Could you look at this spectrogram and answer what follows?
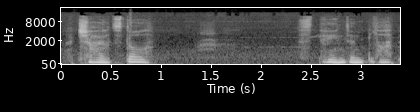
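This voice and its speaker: A woman playing a grim, wounded thief bent on revenge in a dramatic video game, terse and weighty, with a low voice. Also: flat delivery, extremely slow, darkish tone, slightly rough, exaggerated voice. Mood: grim, guarded. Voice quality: low-pitched voice. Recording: music behind the voice.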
